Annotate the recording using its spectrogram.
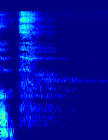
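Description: A drawn-out spoken 'uh' ends, then a soft breath out, a sigh, fades away to near silence.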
